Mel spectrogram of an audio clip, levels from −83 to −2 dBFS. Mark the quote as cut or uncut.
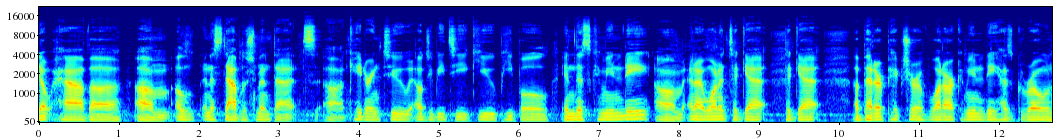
cut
